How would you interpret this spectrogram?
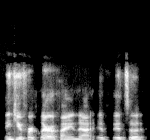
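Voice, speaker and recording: Woman, lowish pitch, meeting facilitator, informal, brief appreciative replies. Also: moderate pace, a bit bright. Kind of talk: informal online meeting moderation.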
